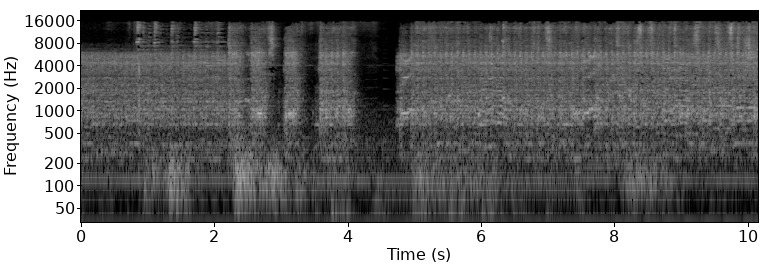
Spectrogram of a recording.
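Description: Distorted seven-string electric guitar playing a fast, tightly picked technical death metal riff with pinch harmonics. About four seconds in it drops briefly in level before picking back up.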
